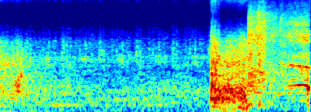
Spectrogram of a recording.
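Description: Skateboard landing hard on concrete: one heavy slam about one and a half seconds in, after a steady hiss.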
